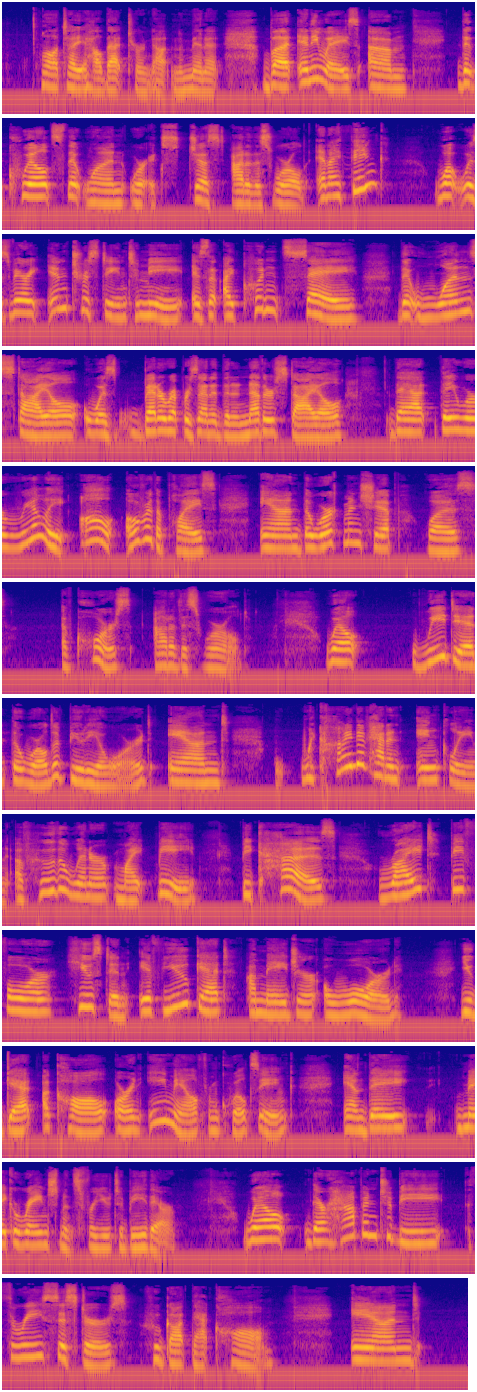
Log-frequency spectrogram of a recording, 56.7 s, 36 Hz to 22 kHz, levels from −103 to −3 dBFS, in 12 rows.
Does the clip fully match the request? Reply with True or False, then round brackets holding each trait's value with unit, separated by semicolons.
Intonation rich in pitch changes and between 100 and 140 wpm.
True (8.0 semitones; 135 wpm)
